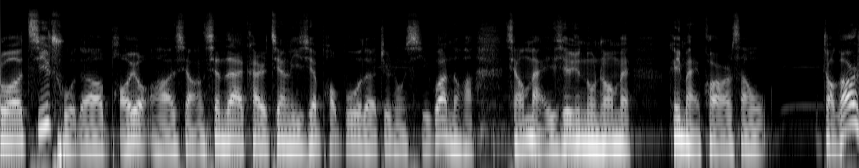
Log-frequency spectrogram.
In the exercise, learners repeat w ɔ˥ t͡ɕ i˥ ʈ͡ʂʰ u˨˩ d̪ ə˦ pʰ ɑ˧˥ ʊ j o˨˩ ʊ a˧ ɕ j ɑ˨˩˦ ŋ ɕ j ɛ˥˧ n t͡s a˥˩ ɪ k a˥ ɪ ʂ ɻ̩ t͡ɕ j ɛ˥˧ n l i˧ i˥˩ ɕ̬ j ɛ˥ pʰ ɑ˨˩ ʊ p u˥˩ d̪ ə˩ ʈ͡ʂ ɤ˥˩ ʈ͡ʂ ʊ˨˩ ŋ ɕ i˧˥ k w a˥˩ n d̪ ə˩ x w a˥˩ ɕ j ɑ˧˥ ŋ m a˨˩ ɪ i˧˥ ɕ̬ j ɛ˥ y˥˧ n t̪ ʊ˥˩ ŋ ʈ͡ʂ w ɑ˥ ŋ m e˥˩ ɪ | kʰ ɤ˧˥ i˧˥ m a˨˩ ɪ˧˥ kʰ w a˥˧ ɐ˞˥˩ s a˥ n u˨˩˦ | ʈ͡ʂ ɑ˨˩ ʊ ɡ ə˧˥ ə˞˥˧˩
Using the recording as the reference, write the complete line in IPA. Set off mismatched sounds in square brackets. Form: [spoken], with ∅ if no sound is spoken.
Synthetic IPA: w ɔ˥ t͡ɕ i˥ ʈ͡ʂʰ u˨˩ d̪ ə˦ pʰ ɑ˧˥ ʊ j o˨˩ ʊ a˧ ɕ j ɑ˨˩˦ ŋ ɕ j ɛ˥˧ n t͡s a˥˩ ɪ [kʰ] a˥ ɪ ʂ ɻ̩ t͡ɕ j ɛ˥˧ n l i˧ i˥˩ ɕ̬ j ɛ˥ pʰ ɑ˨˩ ʊ p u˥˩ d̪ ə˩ ʈ͡ʂ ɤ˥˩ ʈ͡ʂ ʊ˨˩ ŋ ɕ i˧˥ k w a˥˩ n d̪ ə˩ x w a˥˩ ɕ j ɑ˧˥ ŋ m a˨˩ ɪ [i˥˩] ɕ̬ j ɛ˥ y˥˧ n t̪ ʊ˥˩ ŋ ʈ͡ʂ w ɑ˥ ŋ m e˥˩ ɪ | kʰ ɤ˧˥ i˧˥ m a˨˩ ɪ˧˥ kʰ w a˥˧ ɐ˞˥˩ s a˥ n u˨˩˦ | ʈ͡ʂ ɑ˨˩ ʊ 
